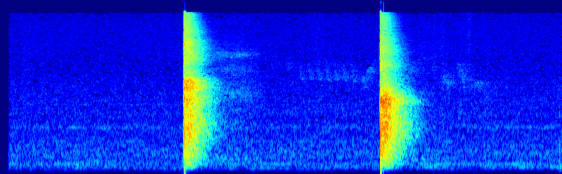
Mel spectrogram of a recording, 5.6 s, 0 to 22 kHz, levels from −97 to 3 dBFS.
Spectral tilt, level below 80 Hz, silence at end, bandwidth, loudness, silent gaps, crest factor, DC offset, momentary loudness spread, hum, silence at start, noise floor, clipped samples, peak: 1.5 dB/octave; -68 dBFS; 1.55 s; 16.5 kHz; -16 LUFS; none; 26 dB; under 0.1%; 22 LU; none; 1.85 s; -64 dBFS; under 0.1%; 0 dBFS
